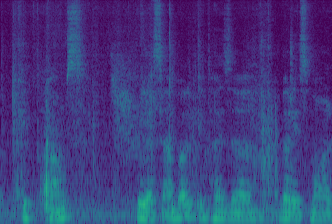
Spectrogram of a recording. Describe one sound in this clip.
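Paper rustles as hands lift a sheet from bubble wrap.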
